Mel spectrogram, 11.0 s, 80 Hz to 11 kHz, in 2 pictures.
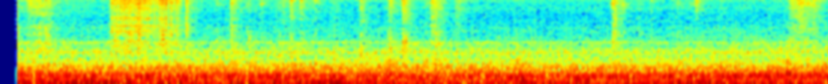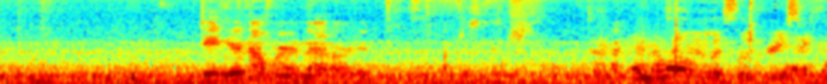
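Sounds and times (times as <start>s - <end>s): electronics and cooling fans humming: 0.1s - 11.0s.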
